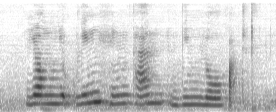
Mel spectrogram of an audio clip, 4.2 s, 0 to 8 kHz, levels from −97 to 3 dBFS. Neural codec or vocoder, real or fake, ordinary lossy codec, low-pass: codec, 44.1 kHz, 2.6 kbps, SNAC; fake; none; 7.2 kHz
